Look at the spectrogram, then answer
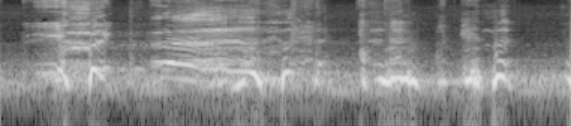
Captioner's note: Babcock retches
